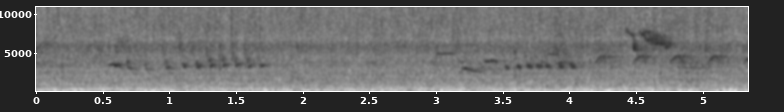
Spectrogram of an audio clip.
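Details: Japanese robin singing continuously for about five minutes after coming a little forward; high rattling trill phrases, each opening with a sharp note then a rapid even series, about three seconds apart, over a steady rushing water background.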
